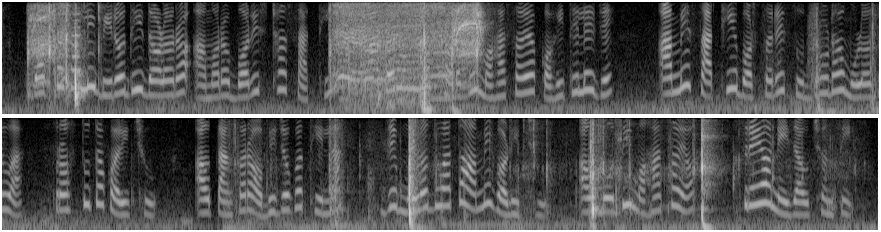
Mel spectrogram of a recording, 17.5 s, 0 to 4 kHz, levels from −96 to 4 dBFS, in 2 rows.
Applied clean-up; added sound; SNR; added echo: none; Camera; -3 dB; none.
